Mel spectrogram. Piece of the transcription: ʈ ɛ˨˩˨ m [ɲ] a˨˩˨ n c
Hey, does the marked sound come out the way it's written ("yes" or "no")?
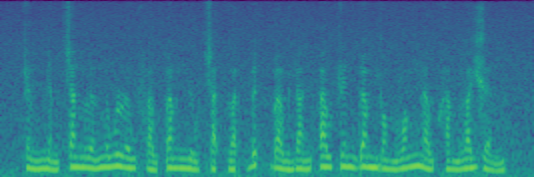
yes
